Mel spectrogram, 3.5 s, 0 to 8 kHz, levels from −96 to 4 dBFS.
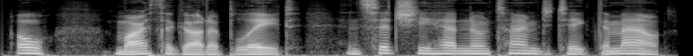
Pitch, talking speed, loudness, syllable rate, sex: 130 Hz, 260 wpm, -19 LUFS, 5.8 syllables/s, male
